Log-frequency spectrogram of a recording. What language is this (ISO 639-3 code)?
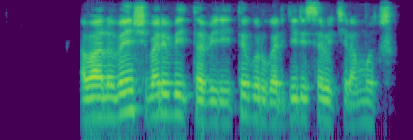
kin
